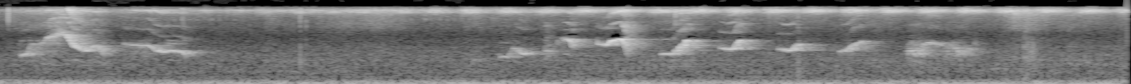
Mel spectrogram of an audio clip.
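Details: Budgerigar in a lively, chattering song: a run of short warbled chirps that rise and fall, close together, over a steady high electronic whine and low background hum.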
